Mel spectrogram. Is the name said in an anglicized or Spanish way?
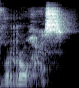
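Spanish. The name is said with a Spanish pronunciation. This is how the name should be said. The speaker calls it right. "instead of Rojas, obviously"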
